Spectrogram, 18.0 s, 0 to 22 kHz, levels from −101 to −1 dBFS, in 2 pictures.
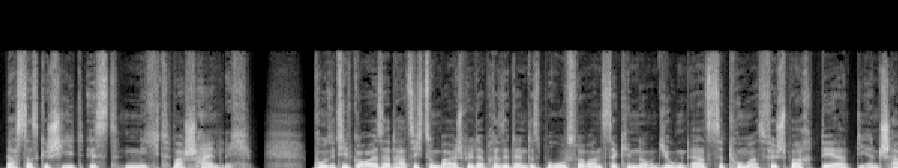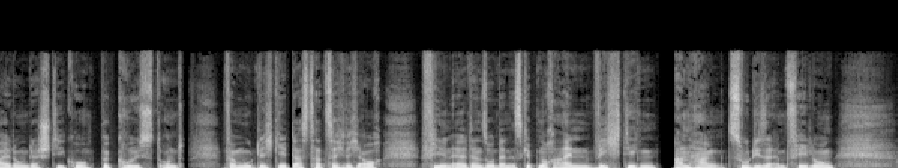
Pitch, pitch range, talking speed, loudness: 125 Hz, 110-150 Hz, 155 wpm, -16 LUFS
